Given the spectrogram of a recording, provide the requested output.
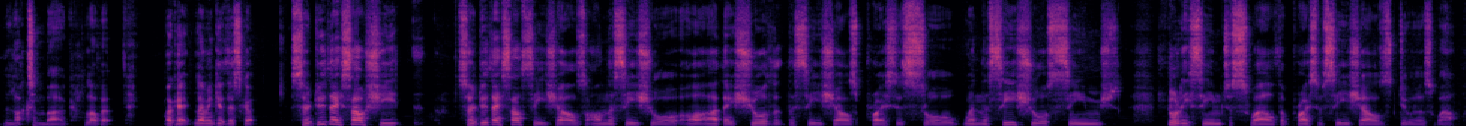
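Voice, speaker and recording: A man's voice: mid-range voice, moderate pace. A man chatting casually and encouragingly as he hosts a worldbuilding livestream. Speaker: stream host.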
